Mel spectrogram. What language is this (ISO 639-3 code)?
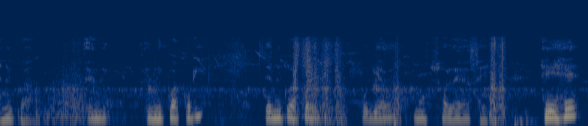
asm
